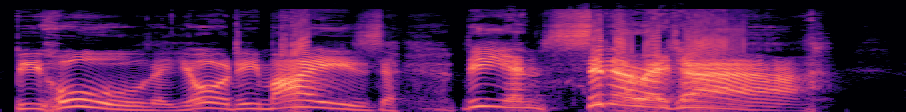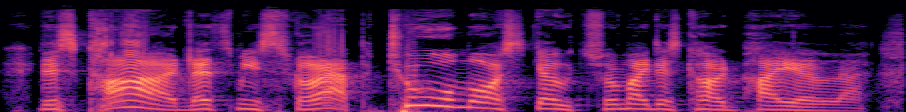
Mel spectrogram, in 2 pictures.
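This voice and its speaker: On a very clean recording with a silent background, a man does a put-on character voice, high in pitch and fairly slow. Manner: theatrical, gloating.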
